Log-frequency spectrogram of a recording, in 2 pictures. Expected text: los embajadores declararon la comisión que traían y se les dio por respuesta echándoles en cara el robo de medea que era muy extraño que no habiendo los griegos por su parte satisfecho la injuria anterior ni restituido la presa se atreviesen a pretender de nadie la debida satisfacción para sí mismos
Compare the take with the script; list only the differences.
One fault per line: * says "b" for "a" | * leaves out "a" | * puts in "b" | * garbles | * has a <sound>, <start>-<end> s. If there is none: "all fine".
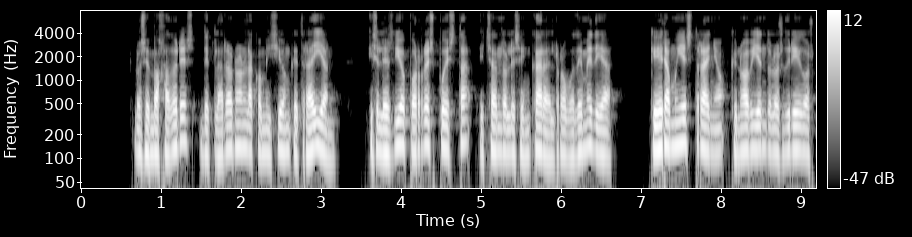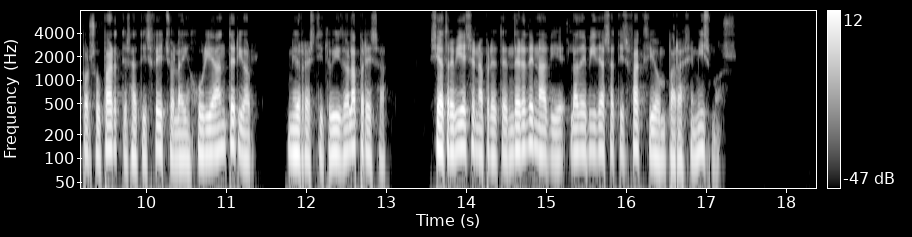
all fine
